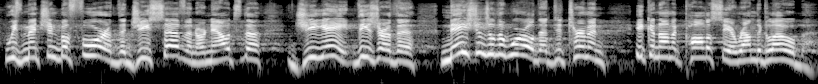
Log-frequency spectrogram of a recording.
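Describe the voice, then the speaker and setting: A male pastor preaching with a very high, lively voice that swings up and down as he gets excited. His delivery is emphatic and full of rhetorical questions. The sound is bright and ringing, carried on a long hall reverb. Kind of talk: sermon.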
